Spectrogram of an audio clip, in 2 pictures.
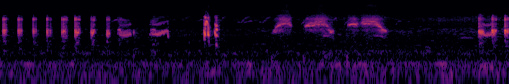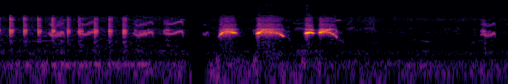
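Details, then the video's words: Black francolin chick, a young teetar, peeping in quick runs of thin high notes, about two per second, broken by pauses, ending with a few louder slurred whistles. "Teetar Sound !Black Francolinus! Cute Baby Most Amazing teetar Black Francolinus teetar chick voice"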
